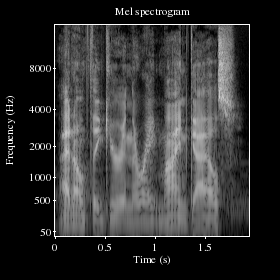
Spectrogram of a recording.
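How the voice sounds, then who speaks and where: A man's voice: on the low side, a little fast, bright, forceful tone, clean tone, soft background music. A man narrating a fan-made war story and voicing several soldiers in dialogue. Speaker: narrator and voice of most characters. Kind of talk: fan-made cutscene narration with character voices.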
